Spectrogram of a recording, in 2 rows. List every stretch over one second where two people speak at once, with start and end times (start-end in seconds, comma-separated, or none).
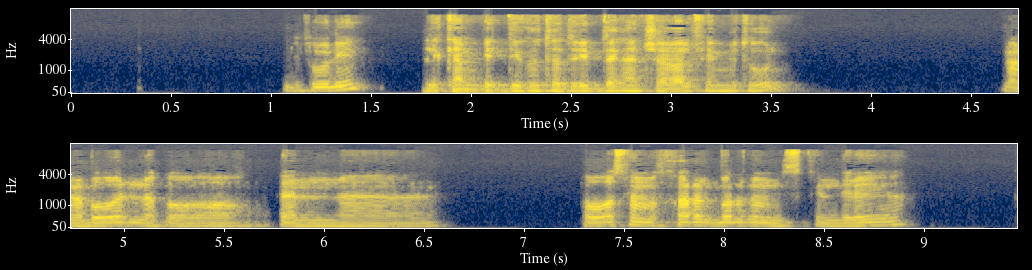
none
